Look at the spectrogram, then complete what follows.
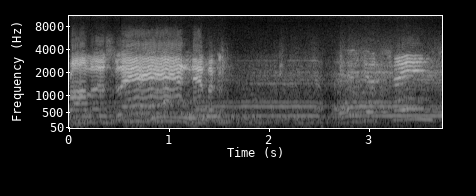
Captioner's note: train whistle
